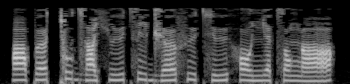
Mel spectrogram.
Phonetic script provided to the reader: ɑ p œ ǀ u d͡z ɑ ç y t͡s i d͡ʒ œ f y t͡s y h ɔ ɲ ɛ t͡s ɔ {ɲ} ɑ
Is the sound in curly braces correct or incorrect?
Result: incorrect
